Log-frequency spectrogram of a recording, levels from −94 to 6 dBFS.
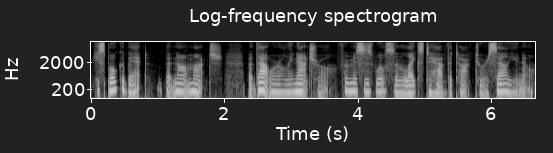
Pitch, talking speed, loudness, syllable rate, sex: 165 Hz, 215 wpm, -24 LUFS, 5.5 syllables/s, female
